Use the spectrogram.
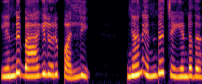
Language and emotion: Malayalam, fearful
